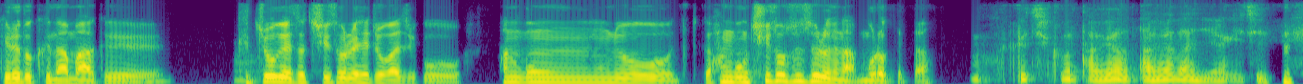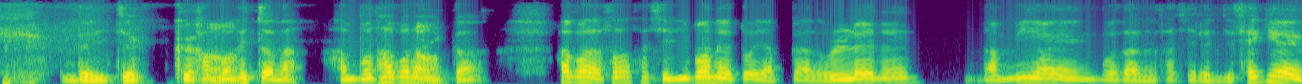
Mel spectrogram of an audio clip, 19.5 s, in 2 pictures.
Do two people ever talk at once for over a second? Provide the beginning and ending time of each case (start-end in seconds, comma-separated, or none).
none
